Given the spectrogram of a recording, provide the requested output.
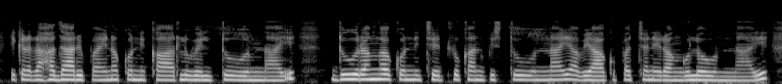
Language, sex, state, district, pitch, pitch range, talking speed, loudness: Telugu, female, Telangana, Mahabubabad, 210 Hz, 200-220 Hz, 125 wpm, -18 LUFS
